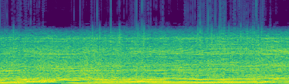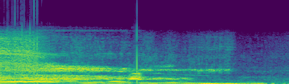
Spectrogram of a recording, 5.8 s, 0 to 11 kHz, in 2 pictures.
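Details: Yamaha 50cc student scooter at 6,551 km with early battery failure; after repair, small single revs up cleanly, holds, drops back smoothly without misfire; charging just over 14V, within standard, engine healthy.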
